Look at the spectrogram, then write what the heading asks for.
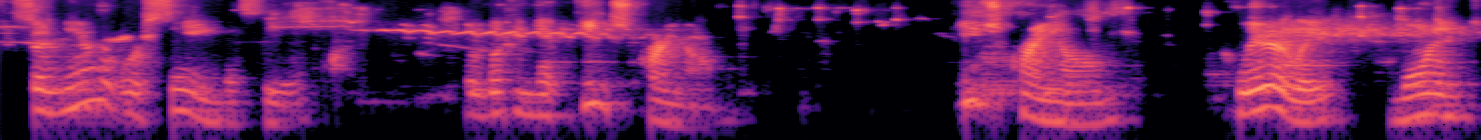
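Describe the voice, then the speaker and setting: A man's voice: a little high, a little mellow. A man speaking as a teacher in a read-aloud lesson, explaining and questioning for young pupils. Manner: instructive, addressing young pupils. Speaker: teacher reading a picture book aloud. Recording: echoey room.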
